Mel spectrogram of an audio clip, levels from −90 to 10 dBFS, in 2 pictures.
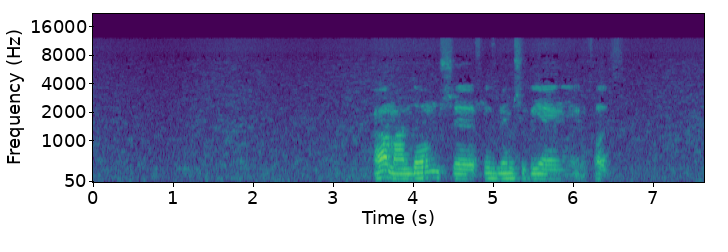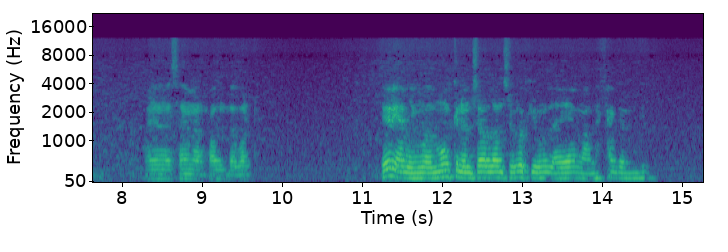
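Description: Noise suppressor artifacts run throughout: the room noise is pulled down by about 16 dB between phrases, so the background pumps instead of staying steady.

Speech cut by the noise suppressor occurs at 5.85 to 6.47 s, 14.01 to 14.22 s and 14.54 to 14.70 s. Quiet speech, mistaken for noise, drops by about 13 to 18 dB and sounds swallowed but not silent as in a dropout.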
